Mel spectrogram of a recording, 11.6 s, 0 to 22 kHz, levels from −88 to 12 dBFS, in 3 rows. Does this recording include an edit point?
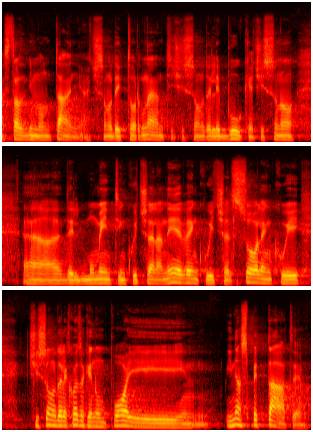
no; 0 cuts

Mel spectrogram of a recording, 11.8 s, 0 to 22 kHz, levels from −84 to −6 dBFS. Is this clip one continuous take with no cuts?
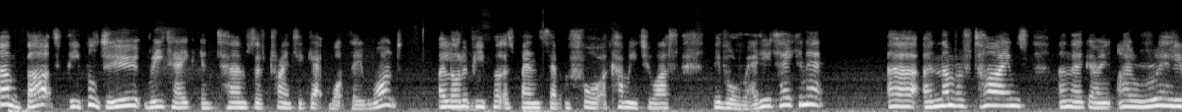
yes; 0 cuts

